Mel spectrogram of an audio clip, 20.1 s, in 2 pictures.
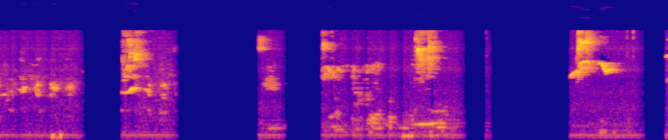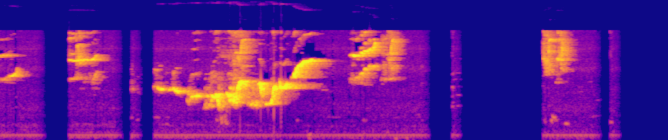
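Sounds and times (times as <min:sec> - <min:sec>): bird chirping short high calls: 0:12.4 - 0:16.1
lower warbling bird calls: 0:12.4 - 0:16.1.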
